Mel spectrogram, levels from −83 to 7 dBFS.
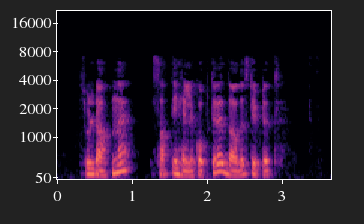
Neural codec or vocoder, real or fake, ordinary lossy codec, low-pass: none; real; MP3, 64 kbps; 7.2 kHz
